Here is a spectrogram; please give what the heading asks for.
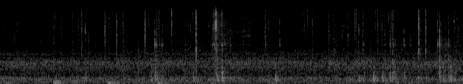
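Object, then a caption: Bar of soap scraped with a blade. A black utility blade scrapes and carves shavings from the edge of a solid orange-yellow bar of soap held in hand. Soft, dry scraping runs throughout, broken by short, bright crunchy clicks as the shavings come away.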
